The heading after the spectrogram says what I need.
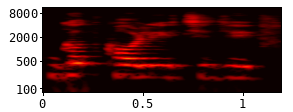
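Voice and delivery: normal talking voice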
